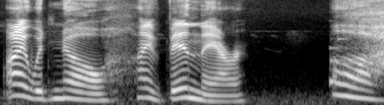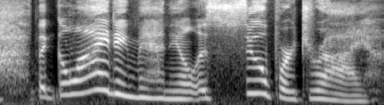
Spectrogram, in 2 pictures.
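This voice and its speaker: An actress playing an energetic, chatty young female scout in a video game, speaking in a perky, expressive, informal way. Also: sits high, measured pace, exaggerated voice. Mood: chatty, excited. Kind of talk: video game character dialogue.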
